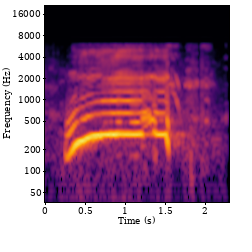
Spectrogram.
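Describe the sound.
A single loud cow moo holds one steady, droning pitch for over a second, then drops off abruptly, leaving a quiet background.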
